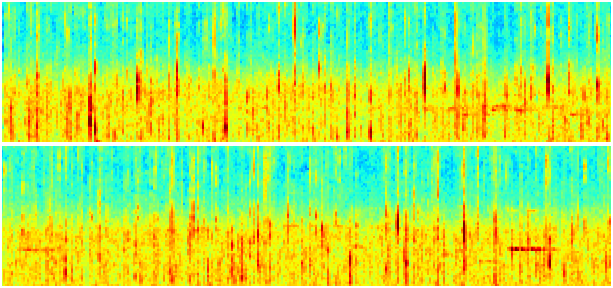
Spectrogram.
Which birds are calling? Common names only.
Red-billed Leiothrix, Iiwi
